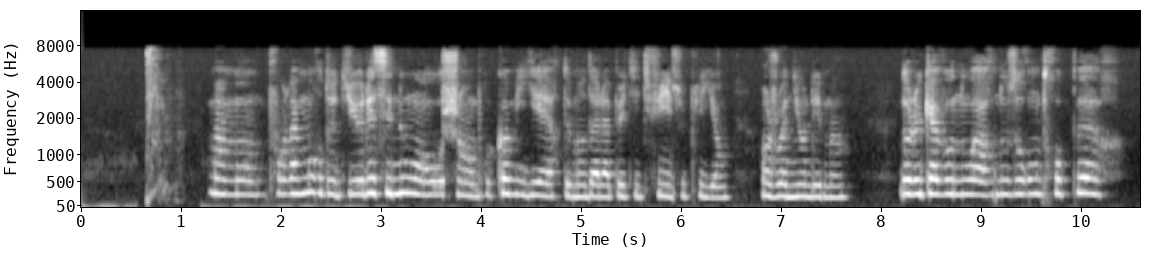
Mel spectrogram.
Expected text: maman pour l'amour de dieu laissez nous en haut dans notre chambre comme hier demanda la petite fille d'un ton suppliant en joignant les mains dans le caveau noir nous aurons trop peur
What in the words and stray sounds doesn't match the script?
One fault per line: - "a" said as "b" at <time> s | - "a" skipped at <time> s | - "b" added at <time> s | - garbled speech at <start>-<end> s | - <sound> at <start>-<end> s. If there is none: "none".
- thud at 0.7-1.1 s
- "dans notre" skipped at 3.6 s
- "d'un ton" skipped at 5.9 s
